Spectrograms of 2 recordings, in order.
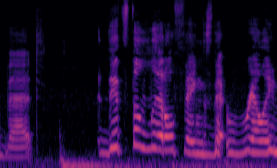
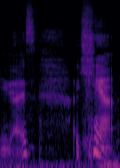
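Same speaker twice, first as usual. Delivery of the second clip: breathy little whisper of joy; overwhelmed whisper; 13 semitones lower, 7 dB quieter than usual. Real, not acted. Streamer to chat, overcome, whispering.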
